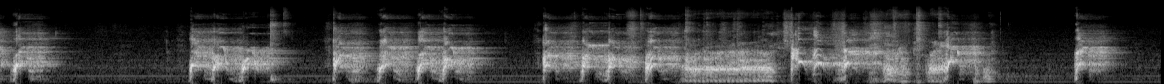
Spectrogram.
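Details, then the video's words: Two Shih Tzus barking together in rapid, excited bursts of sharp, high yaps. "shih tzu crazy barking:D"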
